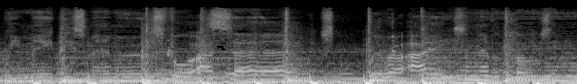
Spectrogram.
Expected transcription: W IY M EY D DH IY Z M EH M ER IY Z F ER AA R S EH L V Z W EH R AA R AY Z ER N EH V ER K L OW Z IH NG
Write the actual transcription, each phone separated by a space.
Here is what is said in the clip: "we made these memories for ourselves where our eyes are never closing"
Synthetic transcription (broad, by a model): W IY M EY D DH IY Z M EH M ER IY Z F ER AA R S EH L V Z W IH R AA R AY Z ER N EH V ER K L OW Z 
